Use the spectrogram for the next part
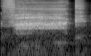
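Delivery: breathy under-the-breath whisper of dismay; whispering a curse while reading the book. Retold or imitated. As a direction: whisper it to yourself, caught out.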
